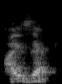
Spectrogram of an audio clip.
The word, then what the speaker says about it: IASC: This is IASC, the logo as it appears, and it is pronounced as ISAC.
